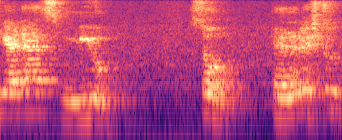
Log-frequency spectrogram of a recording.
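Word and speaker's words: μ: This is the Greek letter and we are pronouncing it as mu.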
